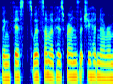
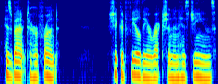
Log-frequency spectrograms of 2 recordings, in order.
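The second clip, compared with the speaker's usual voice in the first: ordinary delivery, nothing marked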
